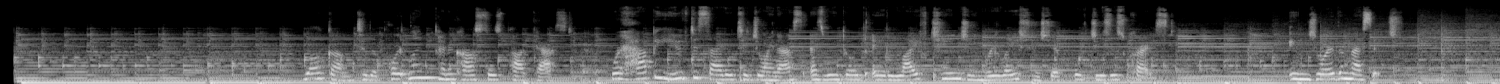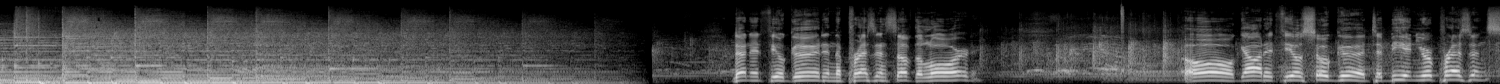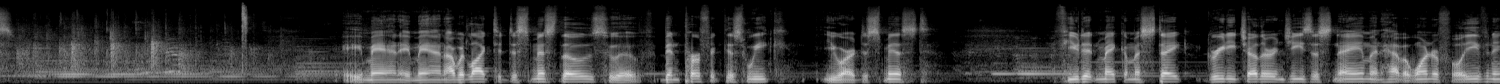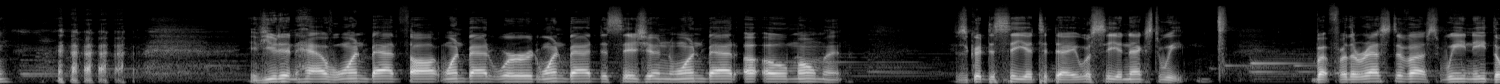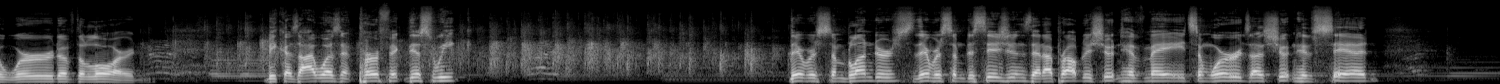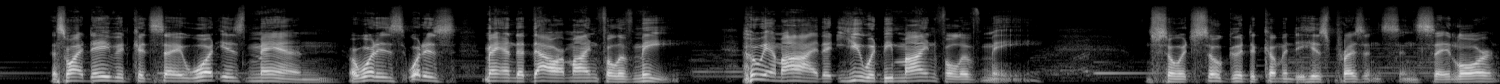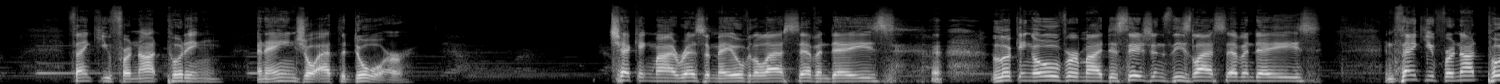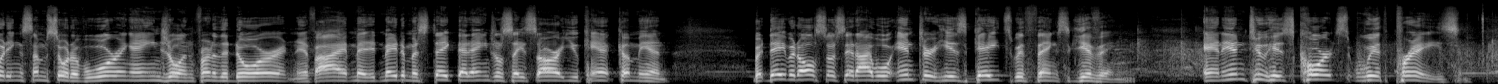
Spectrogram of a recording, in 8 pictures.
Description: Sunday revival service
